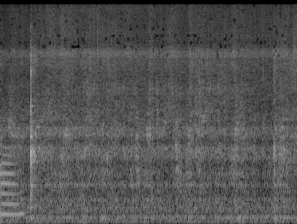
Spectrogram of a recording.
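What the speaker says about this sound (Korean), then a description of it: "돼지고기 넣고 볶고 있어요." Seasoned pork in gochujang sauce stir-fried in a pan, a steady close sizzle with stirring scrapes and a couple of sharp clanks of utensil on metal.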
